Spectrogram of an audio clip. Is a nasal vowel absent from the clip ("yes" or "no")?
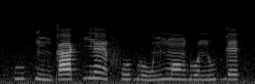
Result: no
